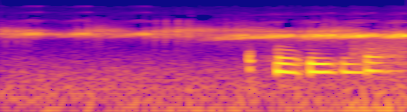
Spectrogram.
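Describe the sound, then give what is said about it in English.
A male southern brown tree frog calling for a mate: a short burst of a few rapid, pulsed rasping notes over a steady, high, insect-like drone. “That's the sound of a male southern brown tree frog looking for a date. It's music to the ears of a female southern brown tree frog.”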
